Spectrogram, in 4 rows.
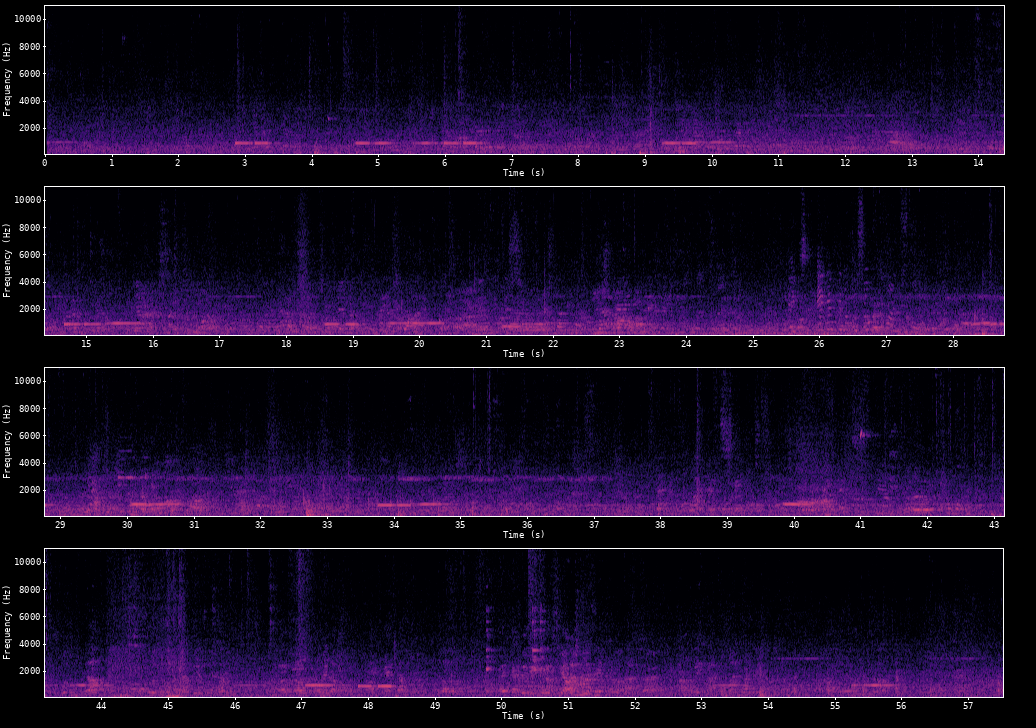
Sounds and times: people register with their ticekts 0.0 - 57.5
rfid ticket beep 2.8 - 3.5
rfid ticket beep 4.6 - 6.6
rfid ticket beep 27.2 - 29.0
rfid ticket beep 33.3 - 36.3
rfid ticket beep 46.9 - 48.4

